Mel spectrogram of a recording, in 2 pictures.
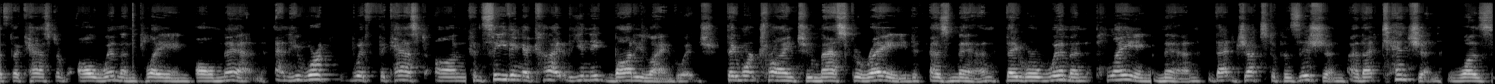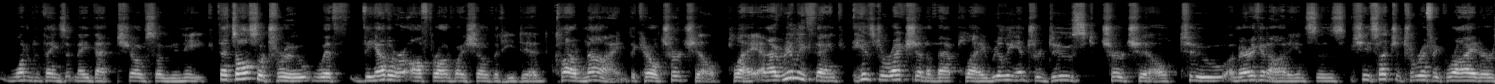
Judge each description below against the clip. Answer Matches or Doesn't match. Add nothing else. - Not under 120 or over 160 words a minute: Doesn't match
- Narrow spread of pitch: Doesn't match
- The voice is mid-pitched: Matches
